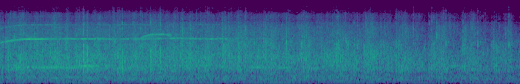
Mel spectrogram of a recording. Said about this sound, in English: Clap your hands for the Lord if you can, somebody.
